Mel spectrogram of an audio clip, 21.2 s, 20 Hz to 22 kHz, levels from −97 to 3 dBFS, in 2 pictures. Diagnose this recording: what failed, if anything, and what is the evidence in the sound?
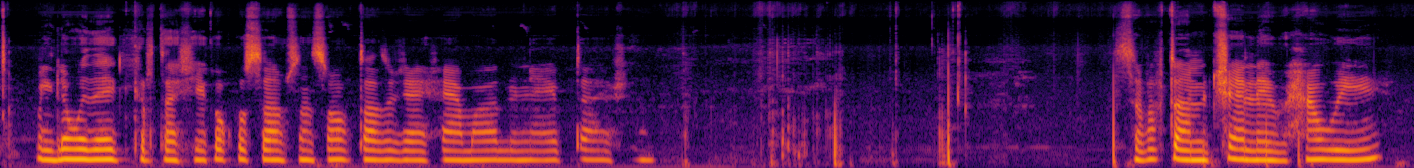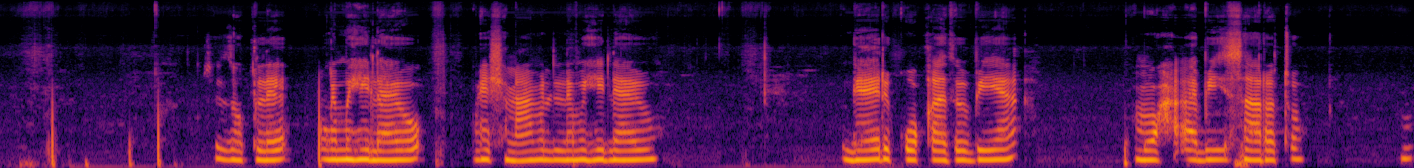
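Nothing failed; no stage in the chain shows a fault.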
